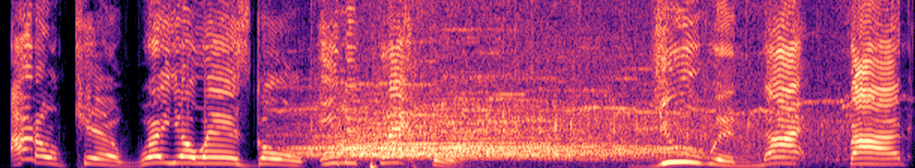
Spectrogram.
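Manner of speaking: hyped-up loud shout at the chat; fired-up shout. Real, not acted. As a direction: yell it to the whole stream. Hyping the stream's audience.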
